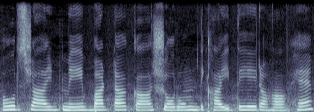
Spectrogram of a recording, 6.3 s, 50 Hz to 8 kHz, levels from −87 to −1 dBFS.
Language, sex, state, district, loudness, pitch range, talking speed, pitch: Hindi, female, Haryana, Jhajjar, -16 LUFS, 220-235 Hz, 95 wpm, 225 Hz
